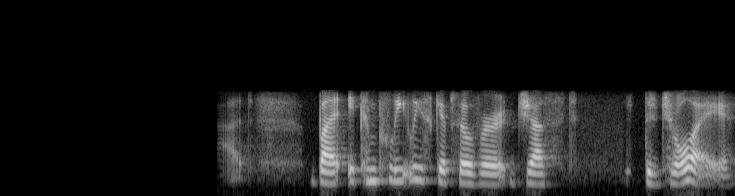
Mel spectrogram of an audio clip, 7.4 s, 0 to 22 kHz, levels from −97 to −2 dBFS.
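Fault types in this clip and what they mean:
No technical faults present.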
